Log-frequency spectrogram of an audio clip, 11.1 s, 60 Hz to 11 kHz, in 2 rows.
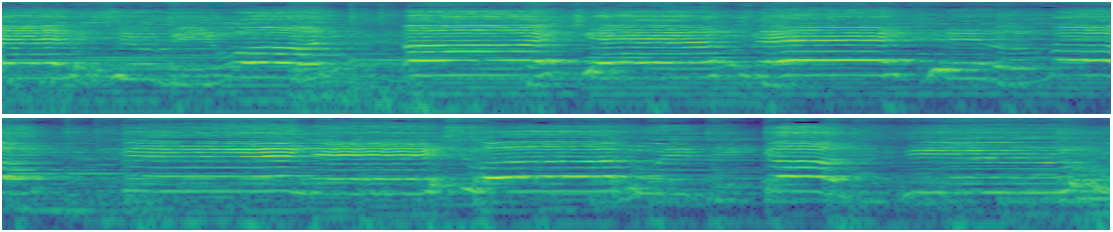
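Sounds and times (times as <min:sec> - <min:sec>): backing track: 0:00.0 - 0:11.0.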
